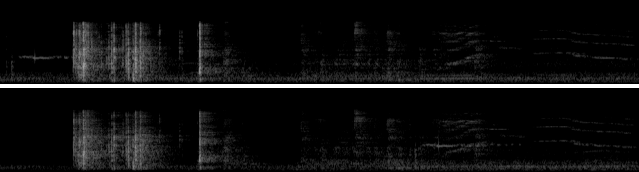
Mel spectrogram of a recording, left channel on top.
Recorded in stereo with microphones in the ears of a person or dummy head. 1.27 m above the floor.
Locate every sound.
0.7 s crumpling: 30° left (ahead or behind), 0.6 m
2.2 s a squeak: 5° left (ahead or behind), 7 m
